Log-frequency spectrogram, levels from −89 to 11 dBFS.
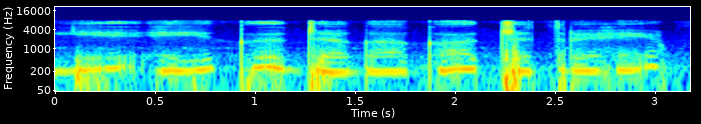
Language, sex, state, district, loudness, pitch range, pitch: Hindi, female, Uttar Pradesh, Gorakhpur, -26 LUFS, 200-235 Hz, 215 Hz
